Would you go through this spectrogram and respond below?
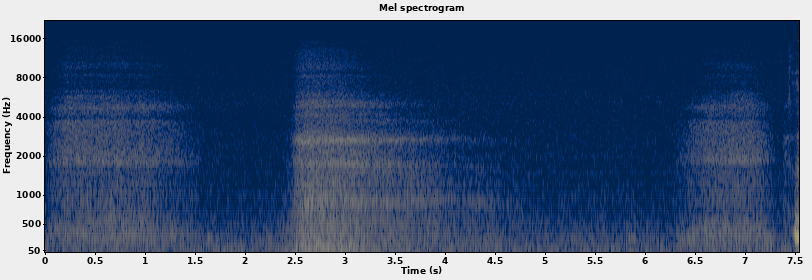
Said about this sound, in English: Take a couple more full breaths here.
